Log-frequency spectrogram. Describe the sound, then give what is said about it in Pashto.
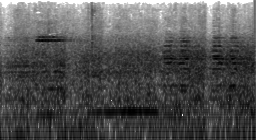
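Steady road traffic roars past on the Kabul–Kandahar highway beside a small village market near Ghazni, with a broad, continuous engine and tyre rush and a brief horn toot over it. “د کابل کندهار پر لوی لار آباد دروځي کلی، دلته یو وړوکی بازار دی چې دغه کلی خلک په کې د اړتیا وړ توکي اخلي او د لوی لارې موټران هم تیریږي.”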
